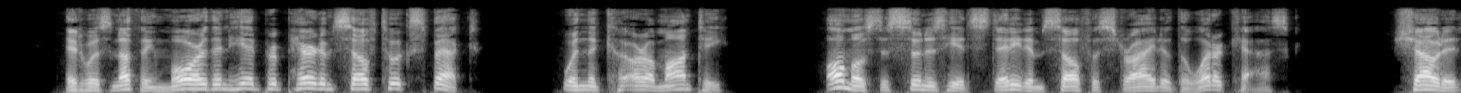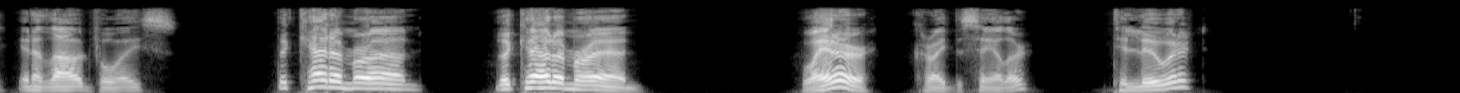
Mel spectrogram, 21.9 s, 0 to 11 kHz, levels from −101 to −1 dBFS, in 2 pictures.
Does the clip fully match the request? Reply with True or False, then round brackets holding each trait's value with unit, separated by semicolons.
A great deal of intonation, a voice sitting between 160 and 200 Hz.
False (6.9 semitones; 135 Hz)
